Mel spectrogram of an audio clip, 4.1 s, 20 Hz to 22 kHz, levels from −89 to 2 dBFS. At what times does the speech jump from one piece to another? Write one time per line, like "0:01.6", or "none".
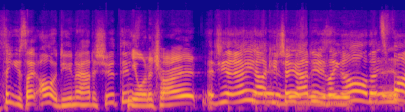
none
